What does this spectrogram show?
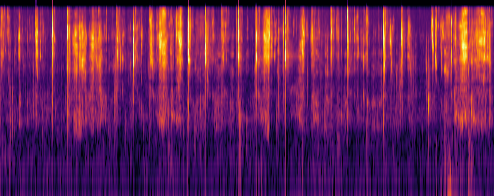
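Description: A person chewing and biting steamed momo dumplings dipped in chutney, with a close, irregular run of sharp mouth clicks and chewing noises.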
